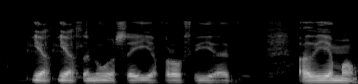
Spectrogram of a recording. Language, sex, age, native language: Icelandic, male, 18-19, Icelandic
